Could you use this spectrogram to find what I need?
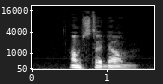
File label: "Amsterdam", Dutch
